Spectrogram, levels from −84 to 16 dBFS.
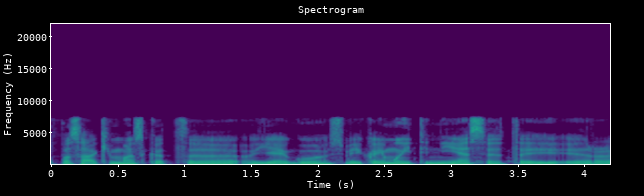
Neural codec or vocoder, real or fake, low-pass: none; real; 7.2 kHz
